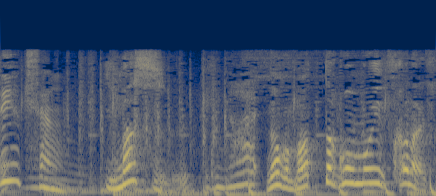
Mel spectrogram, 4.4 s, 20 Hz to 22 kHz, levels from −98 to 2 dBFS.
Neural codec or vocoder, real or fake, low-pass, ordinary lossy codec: none; real; none; none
